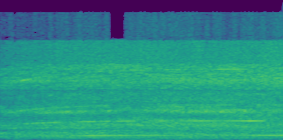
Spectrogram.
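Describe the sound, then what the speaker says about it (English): A small handheld vacuum cleaner runs steadily with a high, whining motor hiss, close and continuous at even loudness throughout, with no voices. "I got this little vacuum cleaner, and so when you turn it on"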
